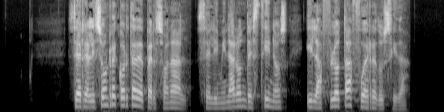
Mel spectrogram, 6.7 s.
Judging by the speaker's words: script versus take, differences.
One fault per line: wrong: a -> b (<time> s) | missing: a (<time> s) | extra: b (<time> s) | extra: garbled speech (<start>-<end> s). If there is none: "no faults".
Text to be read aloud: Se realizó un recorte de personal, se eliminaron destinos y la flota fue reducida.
no faults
